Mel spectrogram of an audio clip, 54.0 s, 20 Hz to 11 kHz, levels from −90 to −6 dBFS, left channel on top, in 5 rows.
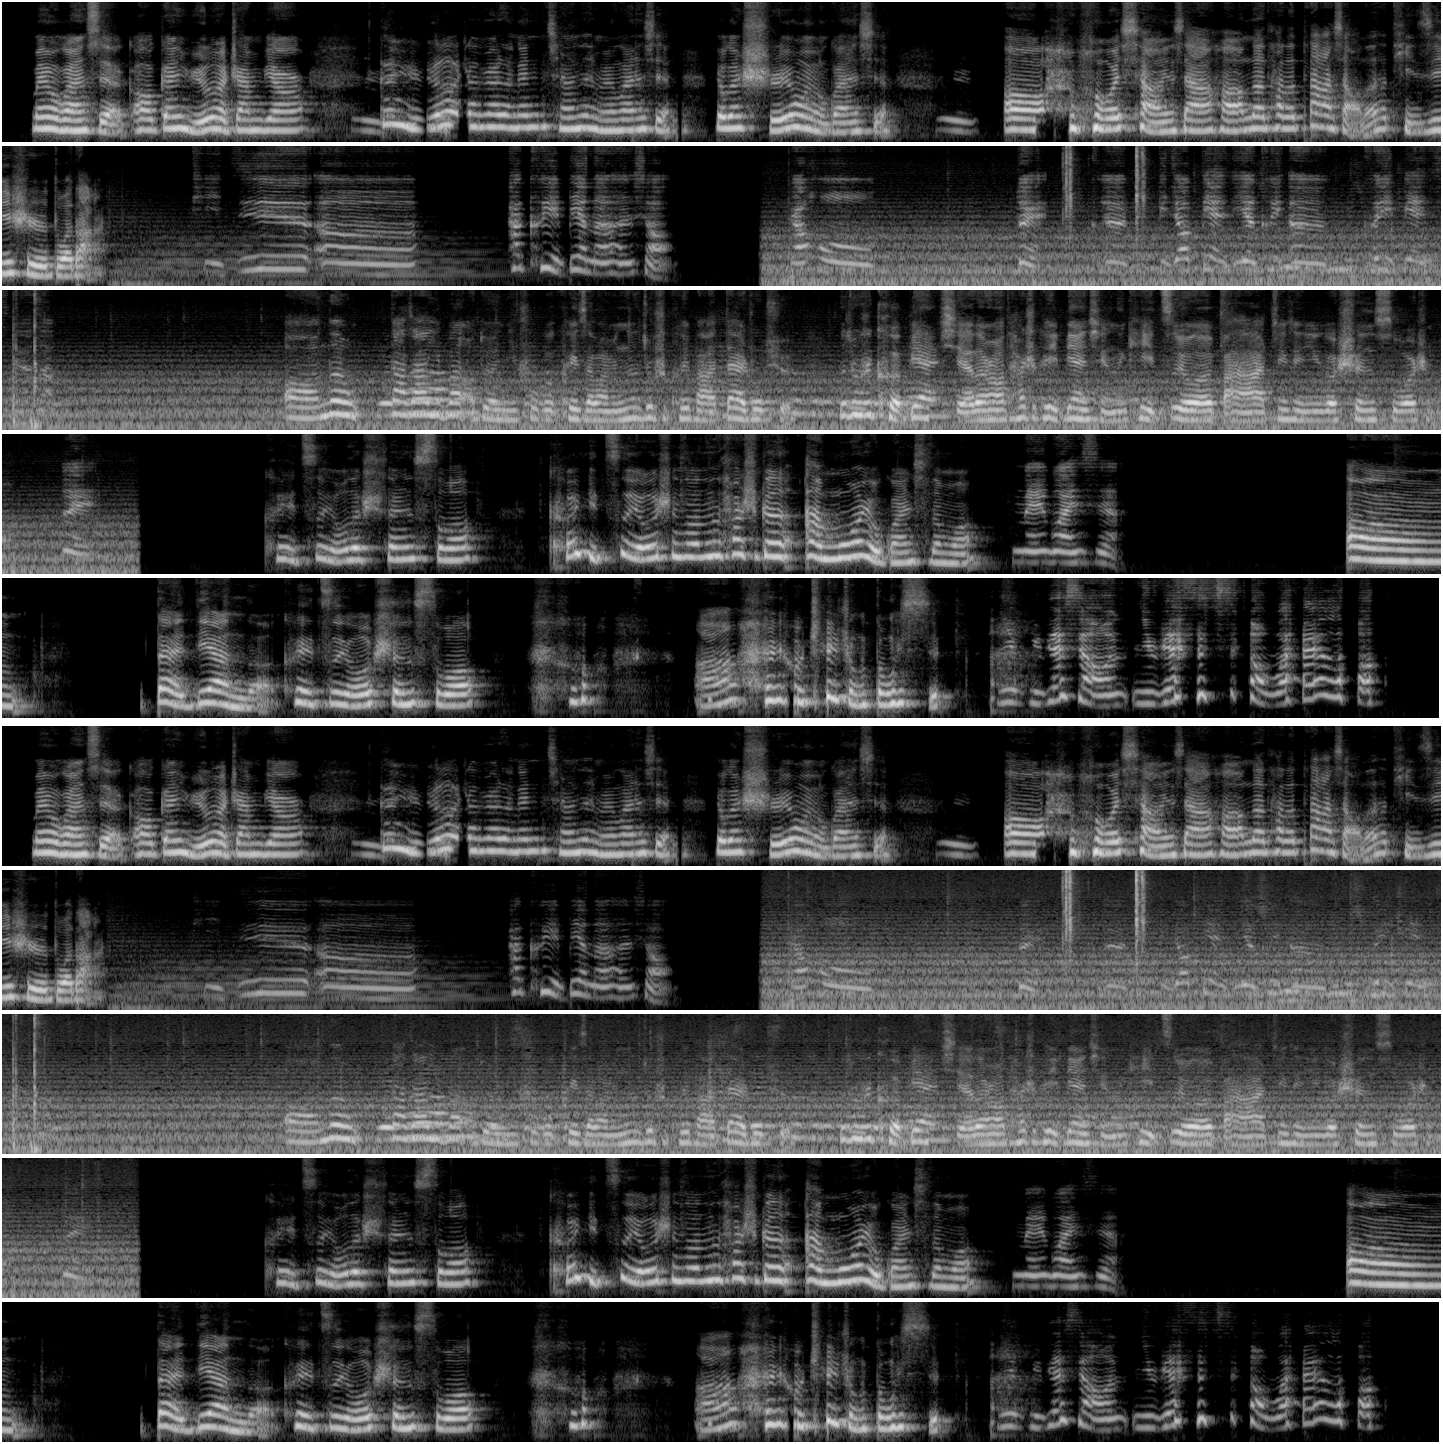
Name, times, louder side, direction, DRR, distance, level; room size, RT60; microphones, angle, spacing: voice 1, 0.2-2.6 2.8-5.1 5.4-6.7 7.5-11.6 23.7-27.6 27.9-32.5 34.3-36.0 36.5-39.7 42.5-43.4 44.3-46.8 47.1-47.9 48.4-50.3 50.6-50.7, left 2 dB, 15° left, 0.5 m, -28 dB
voice 2, 2.6-2.9 7.0-7.3 12.2-13.9 14.6-15.8 16.7-17.4 18.4-18.6 19.0-22.0 27.9-28.1 32.8-33.1 40.0-40.8 50.6-52.3 52.5-53.5, left 4 dB, 60° left, 5.7 m, -37 dB
sound 1, 11.6-15.0, equal, 5° right, 2.8 m, -56 dB
Camera, 16.5-22.1, right 8 dB, 40° right, 1.4 m, -40 dB
sound 2, 16.5-33.4, right 2 dB, 65° right, 3.6 m, -38 dB
head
